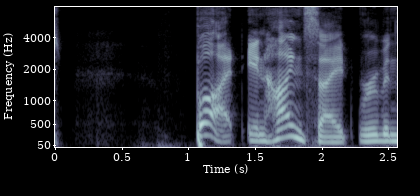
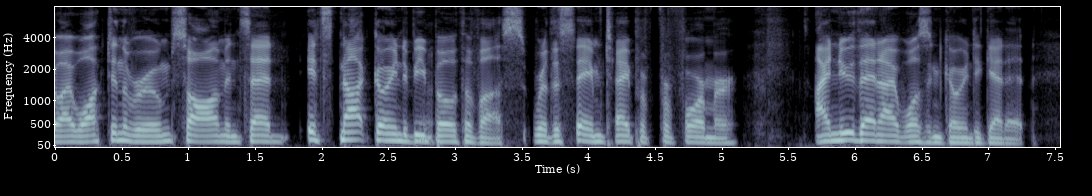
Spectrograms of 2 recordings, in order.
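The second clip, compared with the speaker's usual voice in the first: usual speaking voice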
